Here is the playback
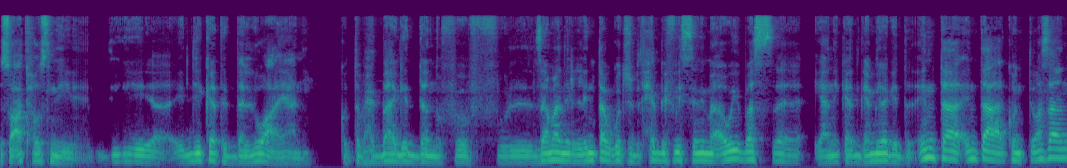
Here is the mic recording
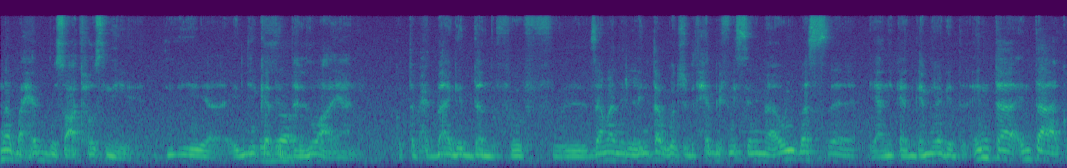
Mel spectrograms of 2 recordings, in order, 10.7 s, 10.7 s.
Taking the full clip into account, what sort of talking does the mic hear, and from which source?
both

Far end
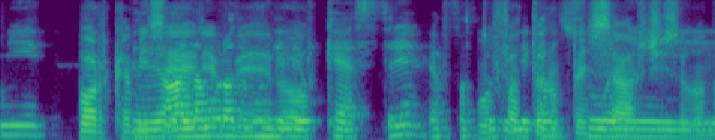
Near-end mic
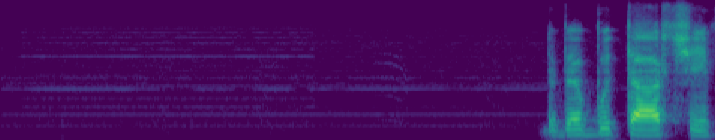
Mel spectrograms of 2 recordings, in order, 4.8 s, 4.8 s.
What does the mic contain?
user only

